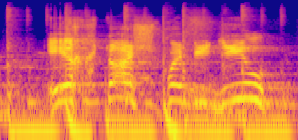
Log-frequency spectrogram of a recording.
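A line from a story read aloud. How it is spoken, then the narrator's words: Old man shouting. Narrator (Russian): крикнул из рядов дед Тарас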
